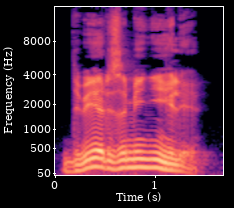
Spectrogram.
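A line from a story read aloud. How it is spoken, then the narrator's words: Gloomy. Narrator (Russian): мрачно отметил полковник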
